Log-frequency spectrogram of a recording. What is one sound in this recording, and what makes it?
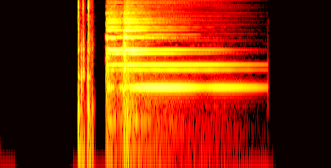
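A small bell rings and slowly fades.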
